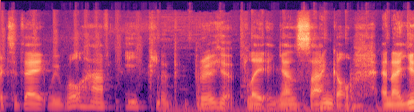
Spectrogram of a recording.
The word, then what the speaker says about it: Brugge: Oh, eClub Brugge, I mean, we're getting in there. Because you tend to call them eClub Brugge. Because Brugge is the English pronunciation.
